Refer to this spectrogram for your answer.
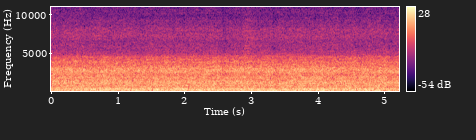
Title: Roller bearing broken#shorts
